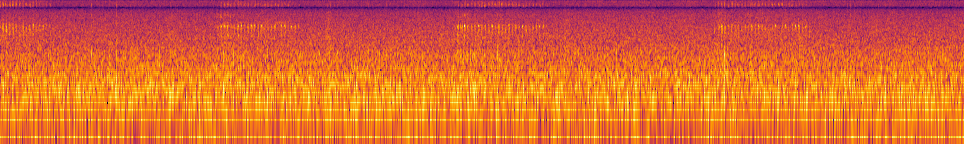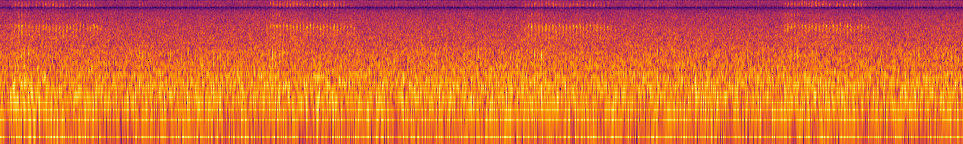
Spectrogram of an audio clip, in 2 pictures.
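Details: Relaxed female house cat, once a stray, going limp under a massage and purring continuously, a dense even rumble with regular breathy swells roughly every two and a half seconds, indoors with no other sounds.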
